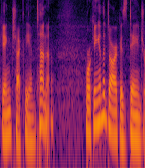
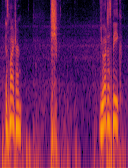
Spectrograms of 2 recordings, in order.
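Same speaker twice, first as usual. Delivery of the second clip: wife's voice; 5 semitones higher, faster than usual. Acted. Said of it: "the wife said".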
